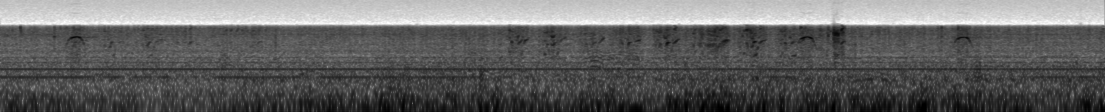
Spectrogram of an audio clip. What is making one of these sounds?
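A duck rustles in dry grass.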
